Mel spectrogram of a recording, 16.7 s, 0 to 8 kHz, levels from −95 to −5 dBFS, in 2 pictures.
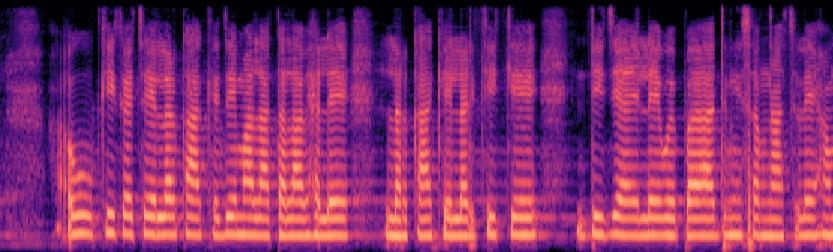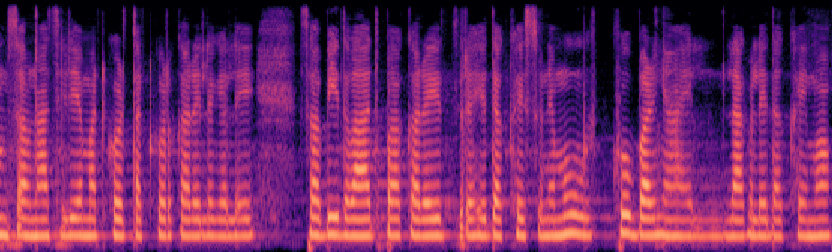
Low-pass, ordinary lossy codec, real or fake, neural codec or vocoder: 7.2 kHz; none; fake; codec, 16 kHz in and 24 kHz out, 1 kbps, XY-Tokenizer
